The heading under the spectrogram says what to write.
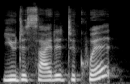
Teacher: Utilizing a rising intonation, this invites them to elaborate on their reasons.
